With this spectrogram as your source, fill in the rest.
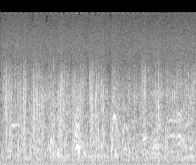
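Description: A man shouts with exertion nearby.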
